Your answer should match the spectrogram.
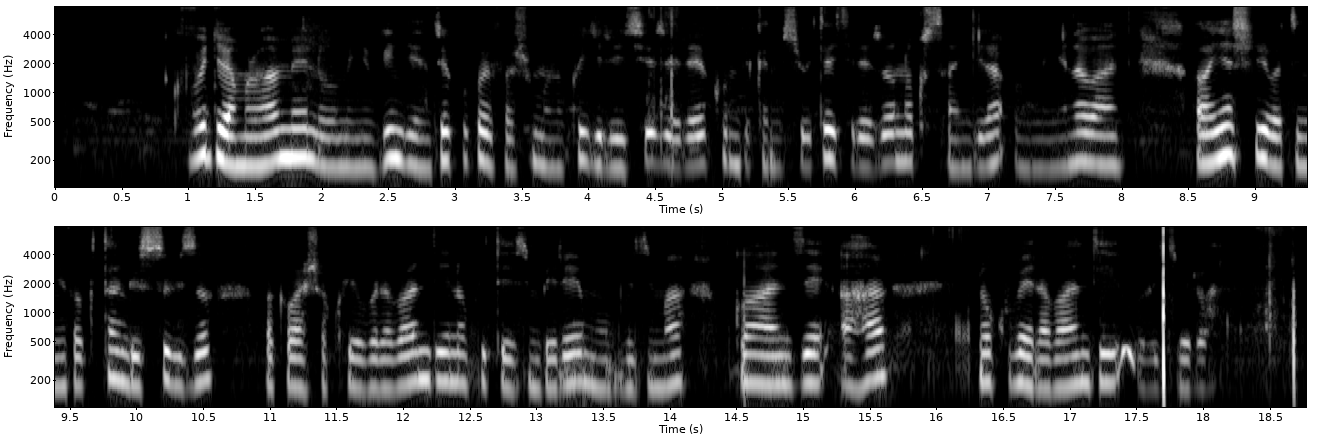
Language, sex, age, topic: Kinyarwanda, female, 18-24, education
